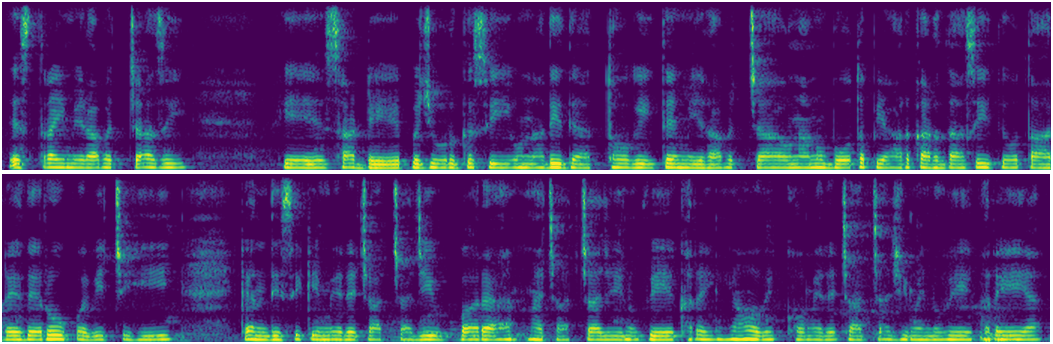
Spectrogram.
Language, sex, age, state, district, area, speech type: Punjabi, female, 45-60, Punjab, Amritsar, urban, spontaneous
